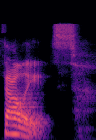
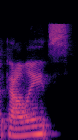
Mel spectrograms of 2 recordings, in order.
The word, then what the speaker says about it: phthalates: okay great okay next phthalates so Sally's if you're spelling it it starts with a P so it's a tricky word um the p is silent um this is found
